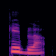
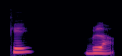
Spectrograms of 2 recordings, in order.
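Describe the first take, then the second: First: Said in the usual way. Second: Slow, two separated syllables. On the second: Shown as a demonstration. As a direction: pause between the syllables. Pronunciation guide, broken-down take.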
